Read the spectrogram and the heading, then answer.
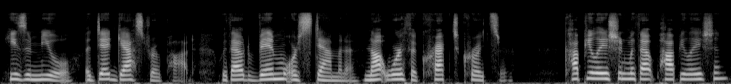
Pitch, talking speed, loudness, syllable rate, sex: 215 Hz, 155 wpm, -19 LUFS, 5.4 syllables/s, female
